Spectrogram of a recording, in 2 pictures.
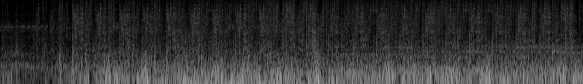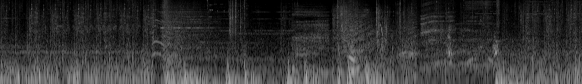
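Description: Footsteps run quickly over dry, gravelly ground.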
